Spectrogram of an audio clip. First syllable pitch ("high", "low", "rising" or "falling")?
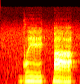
low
